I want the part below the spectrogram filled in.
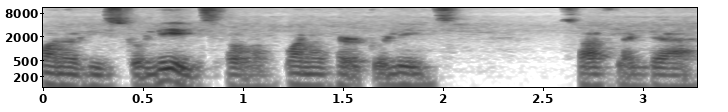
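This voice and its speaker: Vocal fry from a man with a French accent, medium pitch, monotone, flat intonation. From French-speaking country. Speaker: student club leader. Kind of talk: introductory session presentation. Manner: hesitant, many fillers.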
